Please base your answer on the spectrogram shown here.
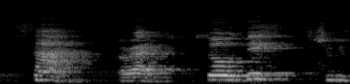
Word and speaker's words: sine: Why don't you pronounce it as sin s? No, sine.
